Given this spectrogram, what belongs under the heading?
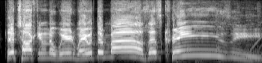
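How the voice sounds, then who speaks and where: Quick gag: a male commentator does a high-pitched, comically alarmed alien. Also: expressive, pushed and bright, heavily acted.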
